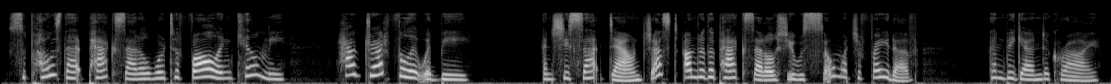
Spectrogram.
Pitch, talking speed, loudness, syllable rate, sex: 275 Hz, 185 wpm, -18 LUFS, 4.8 syllables/s, female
